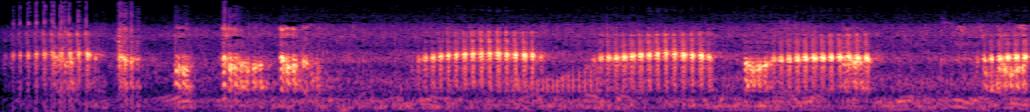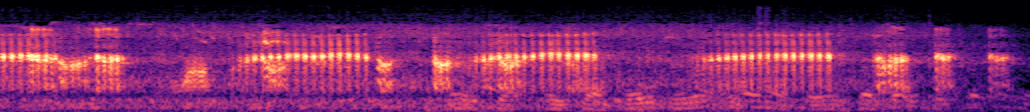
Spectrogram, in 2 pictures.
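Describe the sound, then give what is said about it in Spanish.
A loud chorus of frogs croaking in repeated bursts on the promenade of the Rato river in Lugo, Galicia, each call a rasping trill lasting about a second, with brief gaps between and a steady outdoor background; no one speaks. “Así croan las ranas en el paseo del río Rato, son un auténtico espectáculo sonoro y visual.”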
